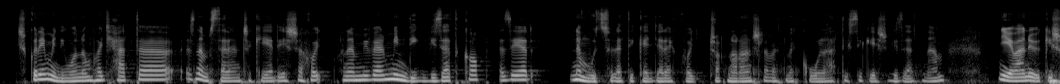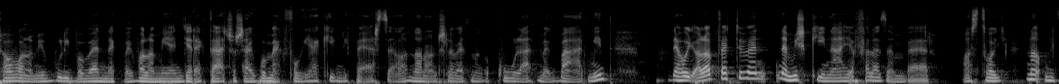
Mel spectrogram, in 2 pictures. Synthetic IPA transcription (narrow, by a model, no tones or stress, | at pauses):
eːʃɒ̥kːoɾeːnmind̪iɡmo̞nd̪o̞mɦo̞ɟhat̪ːɛznɛmsɛɾɛɲt͡ʃɛkeːrd̪eːʃɛho̞ɟhɒnɛmːivɛlmind̪iɡʋizɛt̪kɒpɛzeːr | nɛmuːcsylɛt̪ikɛɟːɛɾɛkho̞ɟt͡ʃɒknɒɾɒnt͡ʃlɛvɛt̪mɛkkʰoːlaːt̪ːisikeːʃʋizɛt̪nɛmɲilvaːnøːkiʃhɒvɒlɒmibulibɒbɛnːɛkʋɒɟvɒlɒmijɛɲɟɛɾʔɛk̚t̪aːrʃɒʃaːɡ̚bɒmɛkfo̞ɡjaːkinnːipɛ̰rsɛ̰ɒnɒɾɒ̰nt͡ʃlɛvɛt̪mɛɡɒkoːlaːt̪mɛɡ̚baːrmit̪ | d̪ɛɦo̞ɟɒlɒpʋɛt̪øːɛnːɛmiʃkiːnaːjːɒfɛlɒzɛ̰mbɛ̰r | ɒst̪ho̞ɟnɒmi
